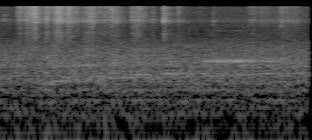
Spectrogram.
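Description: Faint, sparse crackling of mustard seeds and other whole spices just tipped into hot oil, the tempering beginning to sizzle.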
